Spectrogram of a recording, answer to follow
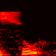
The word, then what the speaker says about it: sous: Donc on fait attention à cette lettre muette finale, le S qu'on n'entend pas, mais comme c'est un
